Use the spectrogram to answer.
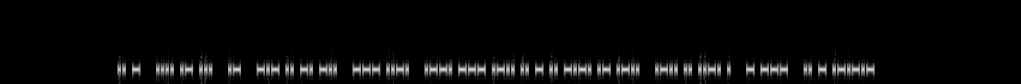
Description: Morse code, heard as a keyed tone, about 50 wpm, 700 Hz. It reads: IT HAS A KIND OF POLITICAL LIFE TO IT.
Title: Sentences from Top 1000 Words - Review Part 5 - 50wpm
